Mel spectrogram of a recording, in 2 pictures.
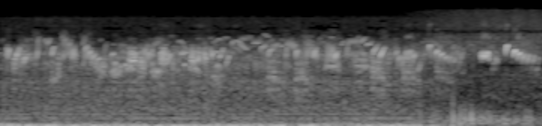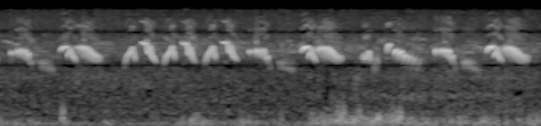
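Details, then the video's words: Eurasian skylark song: after two seconds of rough background noise, a high, chirruping stream of quick twittering notes and trills pours out almost without pause. "Eurasian skylark song"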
